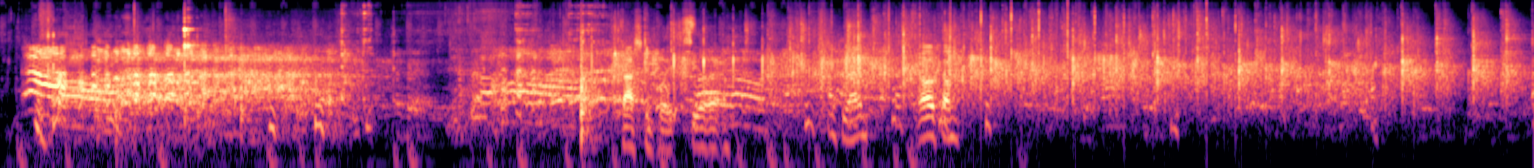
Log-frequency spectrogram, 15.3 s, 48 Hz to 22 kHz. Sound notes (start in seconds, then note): 0.1 laughter; 4.7 laughter continues; 7.9 laughter and applause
